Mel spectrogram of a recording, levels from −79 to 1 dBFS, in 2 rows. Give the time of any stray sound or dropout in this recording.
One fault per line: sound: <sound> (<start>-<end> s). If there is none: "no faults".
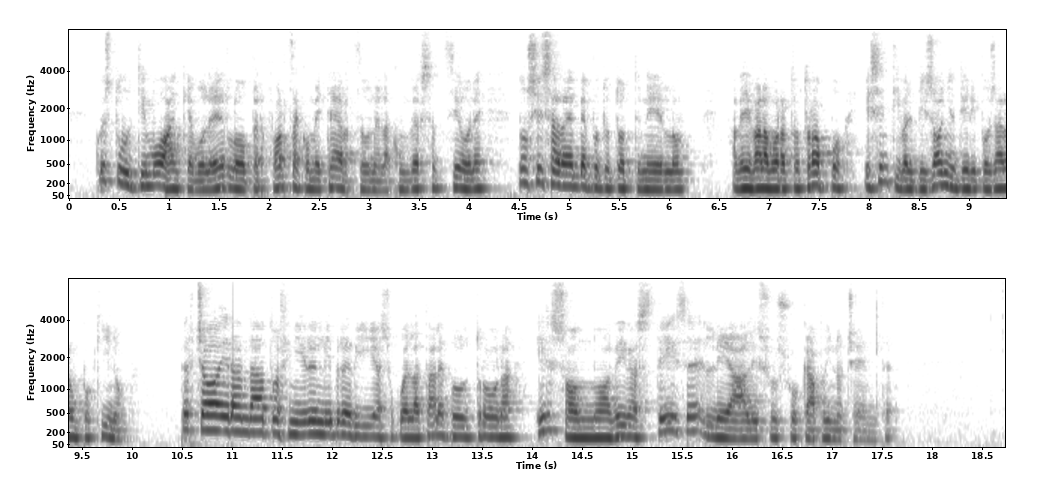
no faults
